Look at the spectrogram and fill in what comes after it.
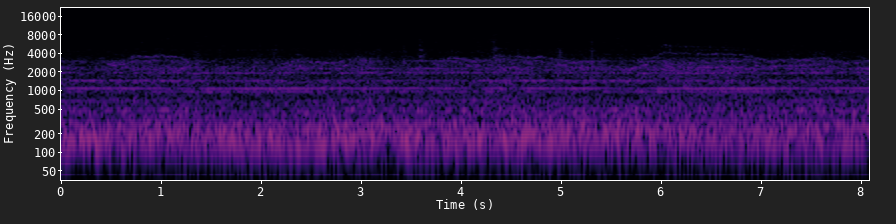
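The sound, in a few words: aircraft flying in the video game ARMA 3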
